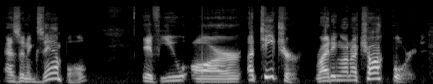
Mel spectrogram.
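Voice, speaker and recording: A man's voice: a little high, sing-song, normal speed, bright, forceful tone, no echo. A man explaining the craft as a voice actor and coach on a panel, emphatic, into a close studio mic. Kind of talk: panel discussion. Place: home recording booth. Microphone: close studio microphone.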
